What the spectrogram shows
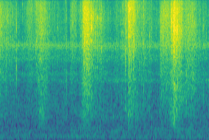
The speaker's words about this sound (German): Schritte, die sich ihren Weg durch das knisternde, trockene Laub bahnten, verkündeten den Abgang der beiden mysteriösen Personen.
